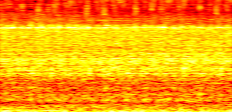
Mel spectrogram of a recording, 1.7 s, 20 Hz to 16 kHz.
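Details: 1998 Honda CR-V cold idle: thin steady high-pitched squeal, absent when warm, worse below -5C, never heard in warmer months; owner suspects a belt-driven pulley (thinks condenser pump pulley); cause not confirmed.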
